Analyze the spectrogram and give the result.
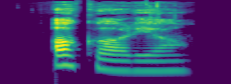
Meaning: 1. third-person singular indicative present definite of akar 2. third-person singular subjunctive present definite of akar
- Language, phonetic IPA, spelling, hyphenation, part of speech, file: Hungarian, [ˈɒkɒrjɒ], akarja, akar‧ja, verb, Hu-akarja.ogg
